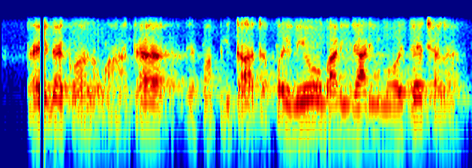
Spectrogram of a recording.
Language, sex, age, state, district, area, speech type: Maithili, male, 45-60, Bihar, Madhubani, rural, conversation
